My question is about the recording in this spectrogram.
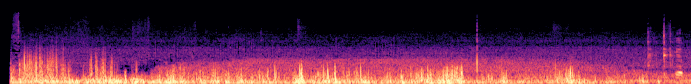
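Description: Wind buffeting the phone's microphone, a loud fluttering rumble, with one short click about six seconds in.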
